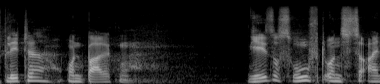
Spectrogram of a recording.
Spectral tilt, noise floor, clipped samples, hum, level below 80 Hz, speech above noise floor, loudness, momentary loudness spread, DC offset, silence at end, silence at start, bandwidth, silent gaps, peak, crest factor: -3.5 dB/octave; -65 dBFS; under 0.1%; none; -66 dBFS; 38 dB; -26 LUFS; 14 LU; under 0.1%; 0 s; 0 s; 16 kHz; none; -8 dBFS; 20 dB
